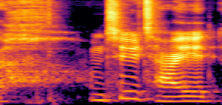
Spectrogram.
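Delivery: slow, soft, worn-out mock dog voice; imitating an exhausted pet, quietly; tired dog. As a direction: voice a weary dog giving up, dragging the words. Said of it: "he'd try a bit and then be like".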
